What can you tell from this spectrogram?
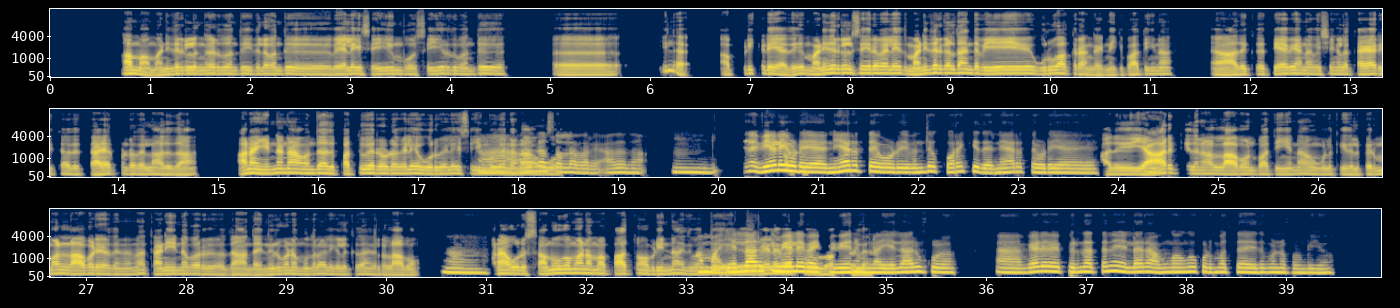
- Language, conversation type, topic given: Tamil, podcast, எதிர்காலத்தில் செயற்கை நுண்ணறிவு நம் வாழ்க்கையை எப்படிப் மாற்றும்?
- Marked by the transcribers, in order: drawn out: "வந்து"; drawn out: "அ"; drawn out: "வந்து"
